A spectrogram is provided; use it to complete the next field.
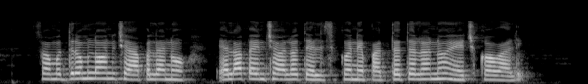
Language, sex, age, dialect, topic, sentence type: Telugu, female, 18-24, Utterandhra, agriculture, statement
